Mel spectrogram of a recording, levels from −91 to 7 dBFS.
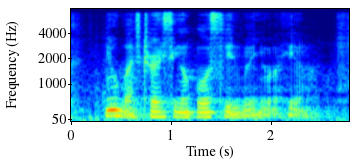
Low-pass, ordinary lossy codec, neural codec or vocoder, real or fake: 7.2 kHz; none; codec, 16 kHz, 1 kbps, FunCodec, trained on Chinese and English, 50 frames a second; fake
